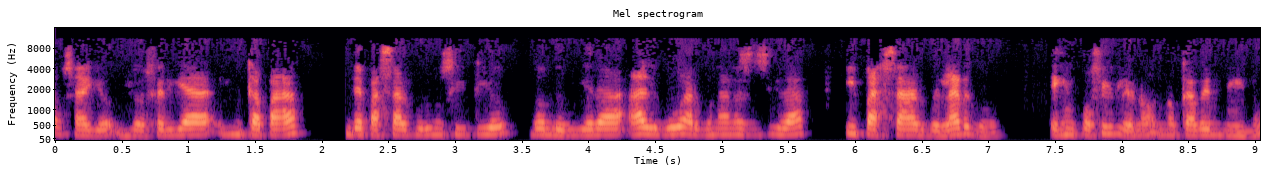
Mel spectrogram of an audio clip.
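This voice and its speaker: A woman with a normal speaking voice talks at medium pitch and a fairly slow pace, her intonation fairly even. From Spain, Seville. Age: 60s. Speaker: retired teacher. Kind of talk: interview.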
